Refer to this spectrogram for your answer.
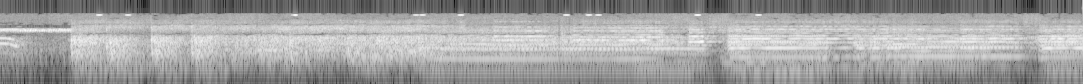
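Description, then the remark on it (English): A new car smashes through a barricade across a street with a burst of loud crunching and thudding impacts, then a steady droning engine-like tone carries on. “Look up ahead. A barricade across the street. Well, we go through it.”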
